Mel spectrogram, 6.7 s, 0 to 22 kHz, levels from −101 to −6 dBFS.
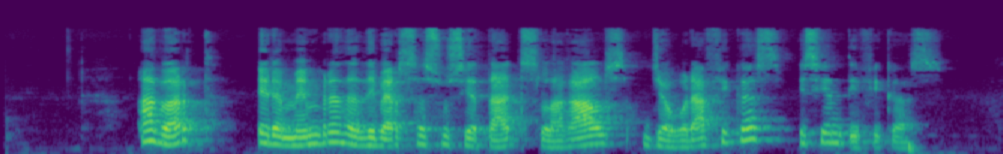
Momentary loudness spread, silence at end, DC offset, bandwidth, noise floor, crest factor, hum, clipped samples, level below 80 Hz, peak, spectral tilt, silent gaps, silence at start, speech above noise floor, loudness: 14 LU; 0.45 s; under 0.1%; 11.5 kHz; -72 dBFS; 20 dB; none; under 0.1%; -66 dBFS; -10 dBFS; -3.5 dB/octave; none; 0.95 s; 43 dB; -28 LUFS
